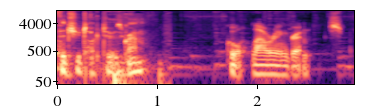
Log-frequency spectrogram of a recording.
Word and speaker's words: Grem: I said it with a Y, but I don't want to say it wrong. Who are we talking about? The guy that I met with. Grem. Grim, okay.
